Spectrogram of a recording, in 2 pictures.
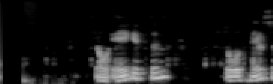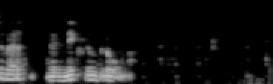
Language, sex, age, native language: Icelandic, male, 30-39, German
